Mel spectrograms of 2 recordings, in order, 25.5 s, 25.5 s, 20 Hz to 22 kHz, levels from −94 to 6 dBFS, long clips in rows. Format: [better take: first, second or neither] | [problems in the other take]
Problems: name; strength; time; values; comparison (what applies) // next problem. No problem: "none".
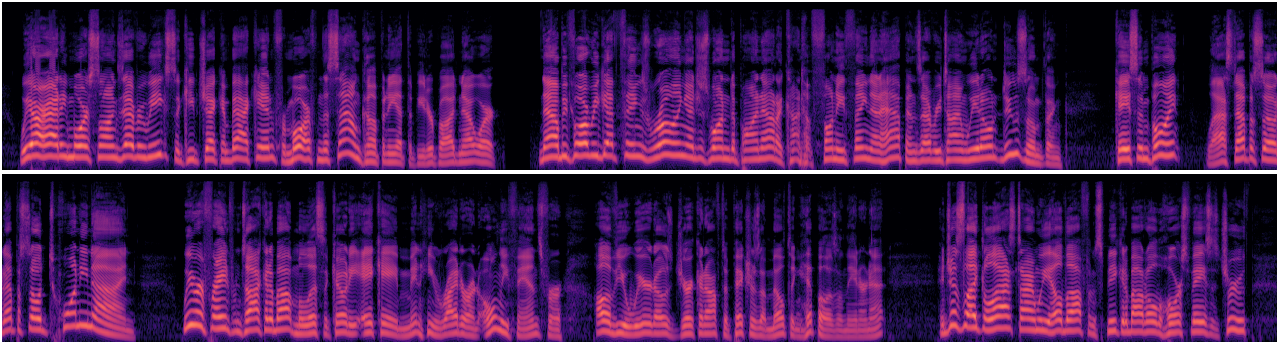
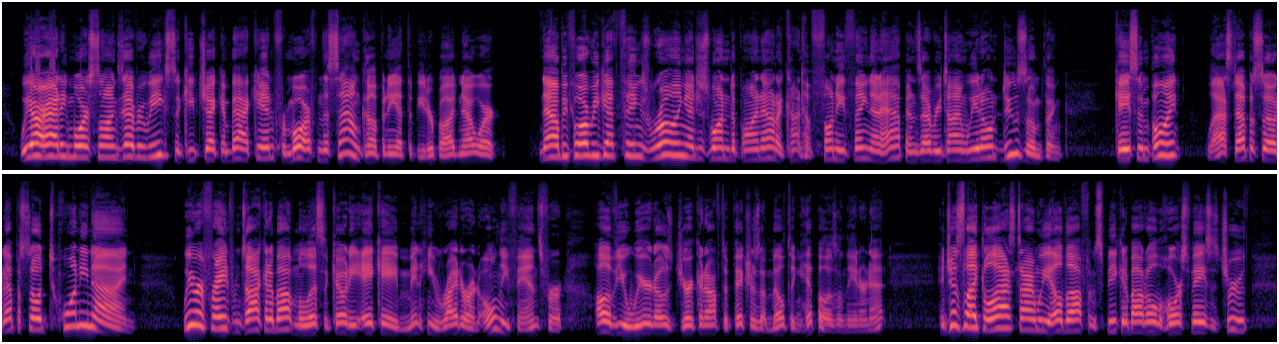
first | thin; very slightly; fading below 300 Hz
